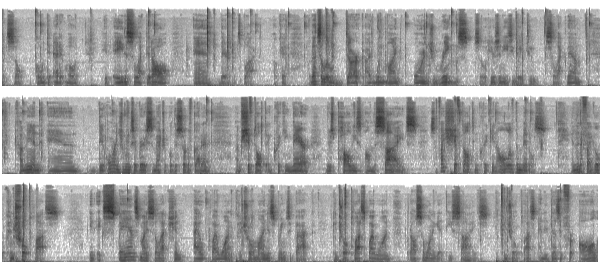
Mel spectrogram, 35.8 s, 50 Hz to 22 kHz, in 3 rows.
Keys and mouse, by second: 0.0 Tab, 1.5 a, 3.3-4.5 drag, 4.5 Tab, 6.6 a, 10.4 Tab, 21.3-24.4 drag, 24.4 ctrl+KP_Add, 26.1-28.8 middle drag, 28.8 ctrl+KP_Subtract, 30.7 ctrl+KP_Add, 35.4-35.8 middle drag.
